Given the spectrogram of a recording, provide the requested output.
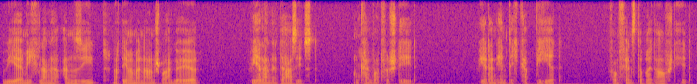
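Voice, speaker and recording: A very low, bass male voice a poor, kindly Russian caretaker in a radio play. He tells his own story in a folksy, ruminative manner, pausing for rhetorical asides to his listener. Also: exaggerated voice. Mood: troubled, pitying. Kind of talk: dramatic first-person literary storytelling, radio play.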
